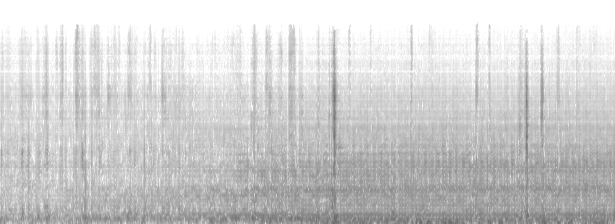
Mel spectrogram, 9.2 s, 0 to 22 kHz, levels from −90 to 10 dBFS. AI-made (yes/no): yes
